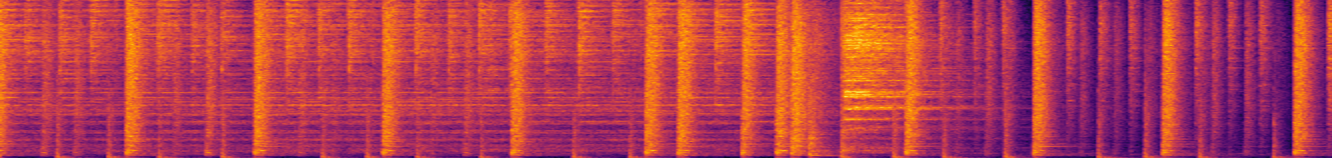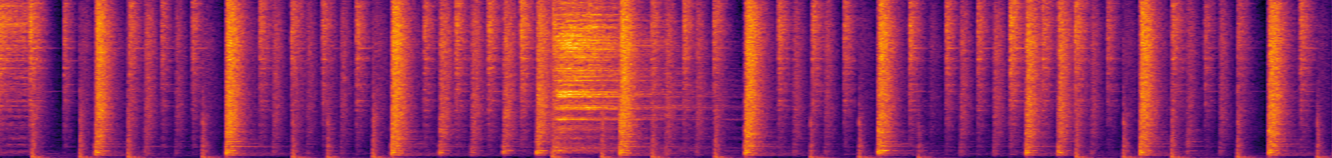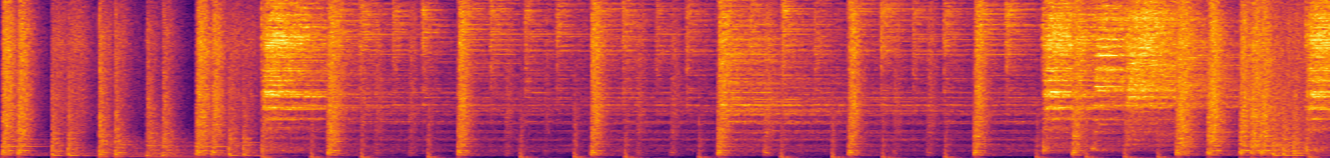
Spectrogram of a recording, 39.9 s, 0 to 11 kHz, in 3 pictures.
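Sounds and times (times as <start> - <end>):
drum kit groove: 0.0 - 39.9.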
